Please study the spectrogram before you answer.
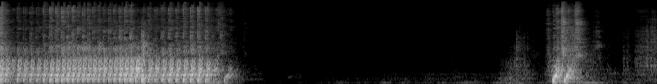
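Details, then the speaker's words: Rebuilt spare Honda CB125RS single-cylinder engine with points ignition sparking onto the back plate and a missing seal: runs choppy about two seconds then dies when turned down to idle; rough running and stalling. "Whenever I turn it down to just idle, it stops."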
